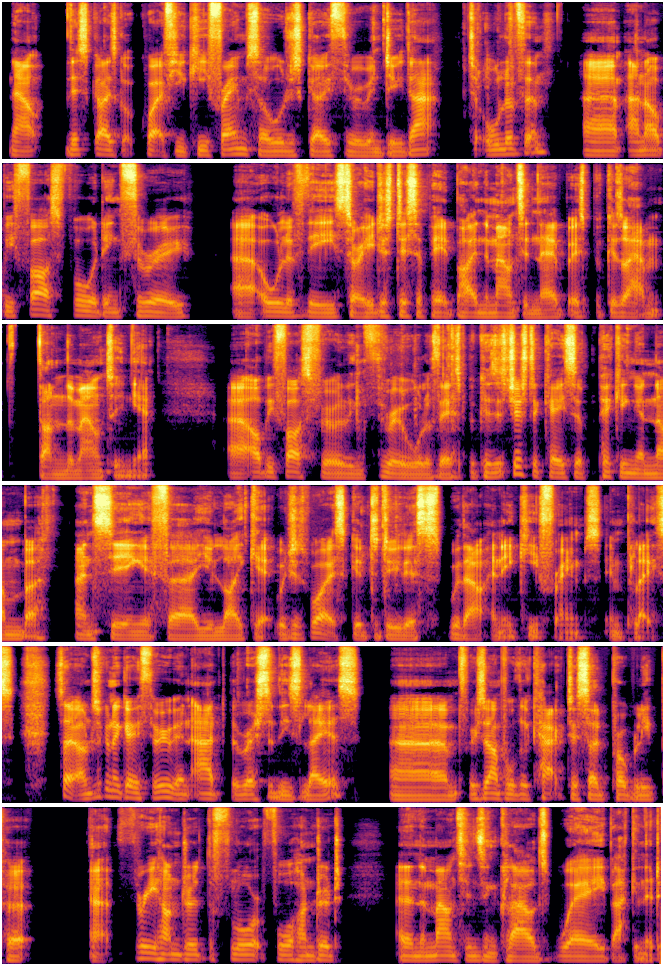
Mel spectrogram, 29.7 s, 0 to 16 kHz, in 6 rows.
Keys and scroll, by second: 3.2-4.2 typing, 12.2-13.4 typing, 17.1-18.1 typing.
